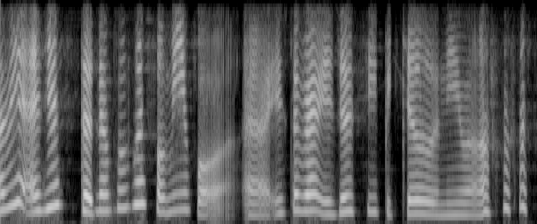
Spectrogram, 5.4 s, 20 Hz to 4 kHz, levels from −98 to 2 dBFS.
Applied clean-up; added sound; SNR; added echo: neural separator model SepFormer WHAMR!.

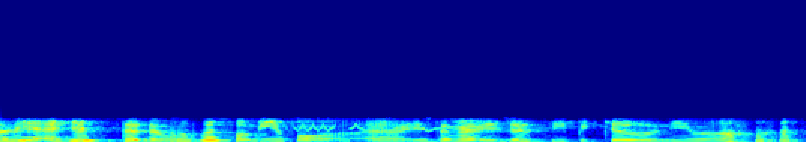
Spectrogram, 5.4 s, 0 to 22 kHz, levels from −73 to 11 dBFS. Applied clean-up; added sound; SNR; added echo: none; Animal; 20 dB; reverberation time 0.8 s.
